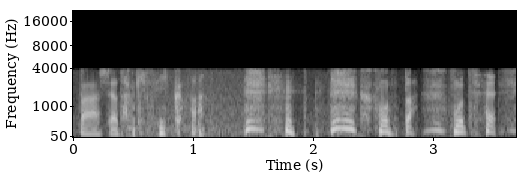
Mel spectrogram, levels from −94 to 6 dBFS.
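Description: All the way through there's gain pumping: the gain ducks by about 15 dB under each loud bit, squashing loud and soft parts closer together, most likely from gain set too hot with a fast limiter clamping down. Then from 2.48 to 2.53 s there's a short stall from a late packet: the jitter buffer ran dry, so the last sound gets held for about 29 ms before carrying on, with nothing lost.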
